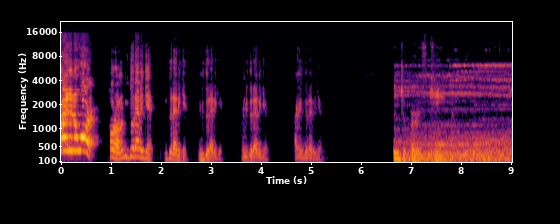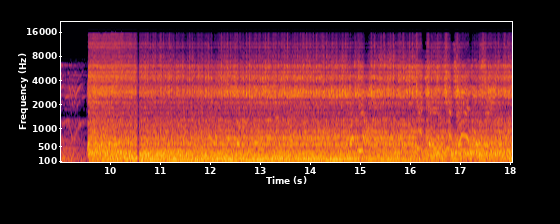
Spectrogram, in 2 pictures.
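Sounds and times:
boat engine: 10.6 - 18.0.

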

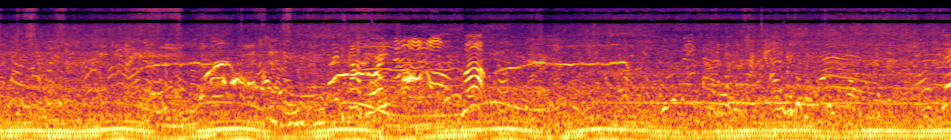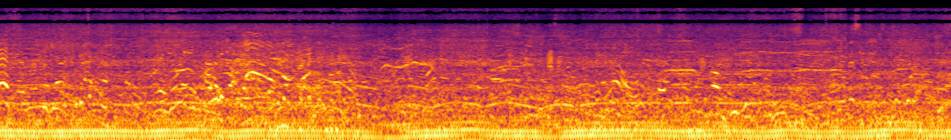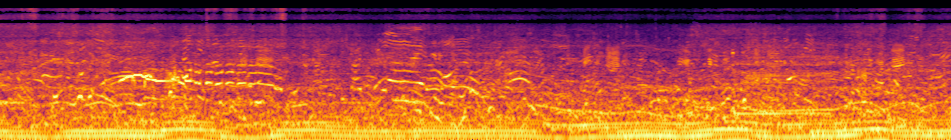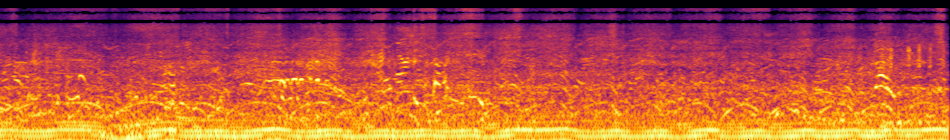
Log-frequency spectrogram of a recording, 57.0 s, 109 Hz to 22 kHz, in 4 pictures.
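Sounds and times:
children's voices: 0.0 - 57.0
crowd chatter: 0.0 - 57.0
low motor hum: 0.0 - 57.0.

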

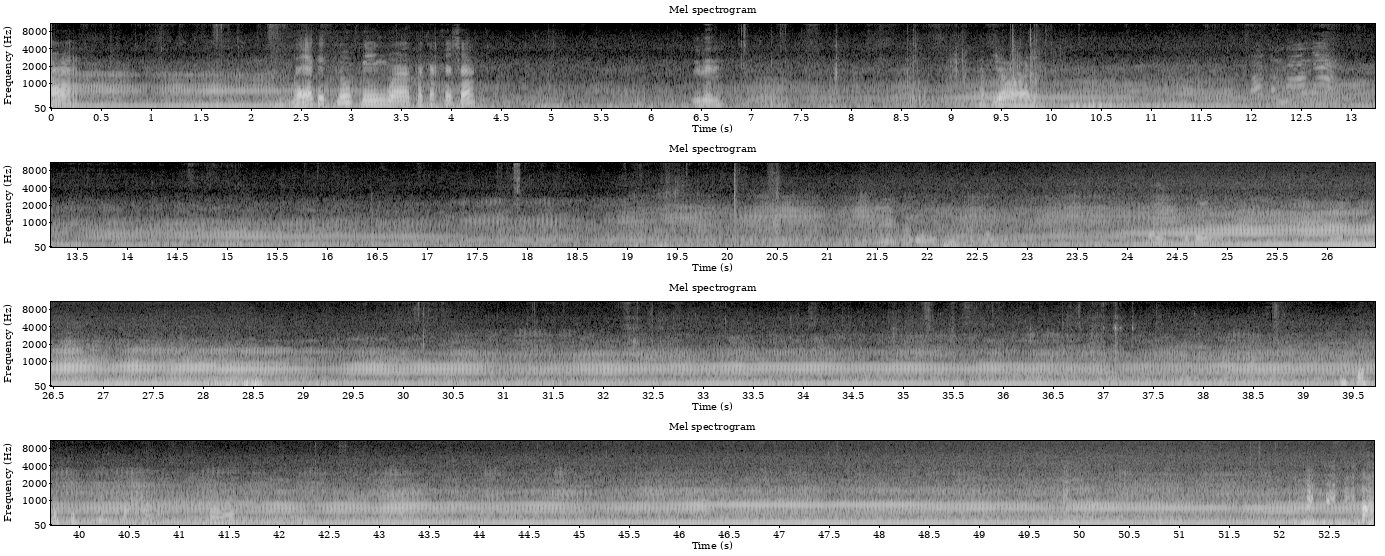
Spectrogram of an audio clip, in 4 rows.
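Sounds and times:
kite flutes droning: 0.0 - 52.9
strong wind: 9.6 - 11.2, 27.0 - 29.2.

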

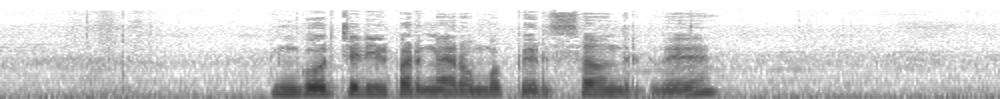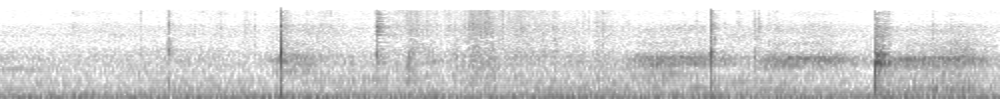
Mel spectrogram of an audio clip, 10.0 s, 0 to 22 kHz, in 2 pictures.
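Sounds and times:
sharp clicks of handling vines: 5.7 - 9.8
faint hoarse calls: 8.1 - 10.0.

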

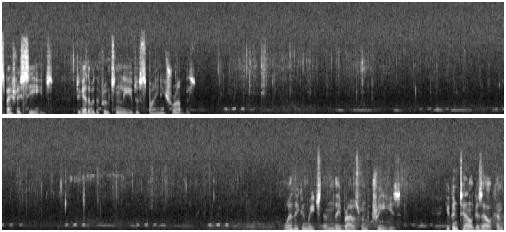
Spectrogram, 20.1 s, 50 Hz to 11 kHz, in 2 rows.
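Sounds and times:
bird calling with short low notes: 0.0 - 5.6, 6.6 - 20.0
faint ticks: 4.2 - 14.5.

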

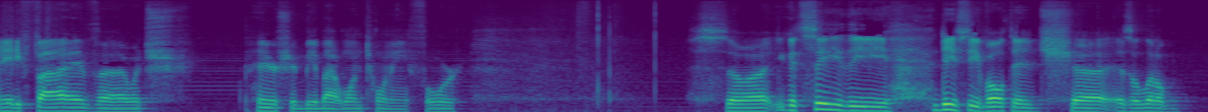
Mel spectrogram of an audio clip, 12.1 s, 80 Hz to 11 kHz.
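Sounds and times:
breath: 4.7 - 5.9, 8.9 - 9.4.

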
